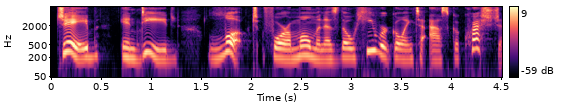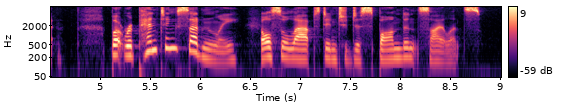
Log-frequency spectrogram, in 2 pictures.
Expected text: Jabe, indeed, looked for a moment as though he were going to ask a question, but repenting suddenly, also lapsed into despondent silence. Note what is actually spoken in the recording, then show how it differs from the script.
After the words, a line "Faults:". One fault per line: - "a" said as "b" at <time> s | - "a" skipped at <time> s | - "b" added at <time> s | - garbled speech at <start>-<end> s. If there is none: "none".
Jabe, indeed, looked for a moment as though he were going to ask a question, but repenting suddenly, also lapsed into despondent silence.
Faults:
none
